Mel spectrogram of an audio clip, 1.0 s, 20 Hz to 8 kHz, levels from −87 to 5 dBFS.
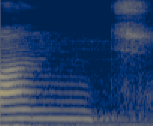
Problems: background sounds at intervals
